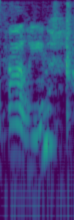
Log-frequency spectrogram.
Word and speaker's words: Colleen: I am from Chicago, so I pronounce my name Colleen.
